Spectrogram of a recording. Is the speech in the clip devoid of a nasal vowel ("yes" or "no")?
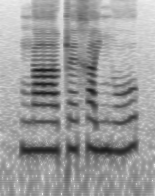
yes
